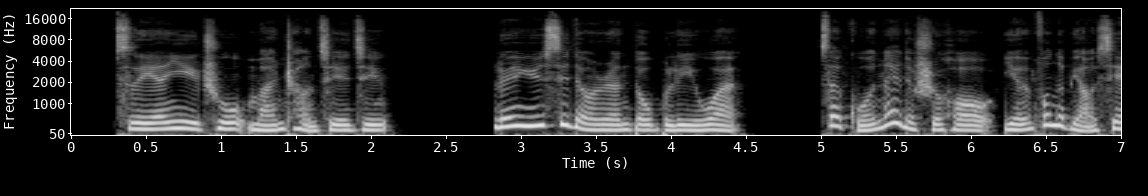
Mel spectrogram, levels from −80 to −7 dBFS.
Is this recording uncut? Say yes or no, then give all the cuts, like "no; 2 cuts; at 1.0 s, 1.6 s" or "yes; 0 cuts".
yes; 0 cuts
